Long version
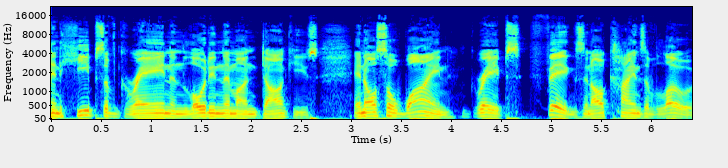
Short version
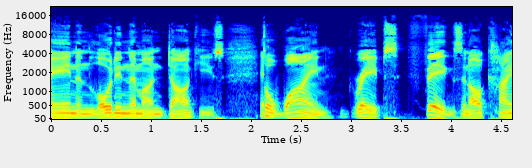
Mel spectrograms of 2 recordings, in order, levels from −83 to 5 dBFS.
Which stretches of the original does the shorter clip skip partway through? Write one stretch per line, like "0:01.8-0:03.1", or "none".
0:03.1-0:03.3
